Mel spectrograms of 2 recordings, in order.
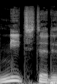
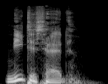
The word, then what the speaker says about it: Neatishead: By the way, Neatsted is apparently the traditional pronunciation of Neatsted, but the RAF, however, pronounces it Neatishead.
